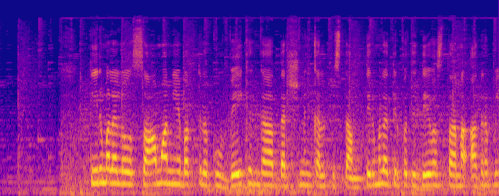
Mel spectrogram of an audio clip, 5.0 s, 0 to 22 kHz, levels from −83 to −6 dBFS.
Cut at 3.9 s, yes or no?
no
